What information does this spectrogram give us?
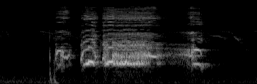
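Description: A red junglefowl gives a single brief, hoarse crow of just over a second, rising then breaking into a clipped final note, preceded by a short knock.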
